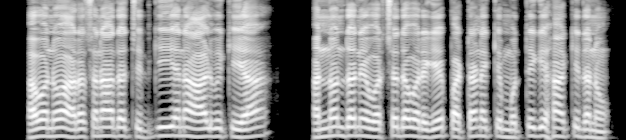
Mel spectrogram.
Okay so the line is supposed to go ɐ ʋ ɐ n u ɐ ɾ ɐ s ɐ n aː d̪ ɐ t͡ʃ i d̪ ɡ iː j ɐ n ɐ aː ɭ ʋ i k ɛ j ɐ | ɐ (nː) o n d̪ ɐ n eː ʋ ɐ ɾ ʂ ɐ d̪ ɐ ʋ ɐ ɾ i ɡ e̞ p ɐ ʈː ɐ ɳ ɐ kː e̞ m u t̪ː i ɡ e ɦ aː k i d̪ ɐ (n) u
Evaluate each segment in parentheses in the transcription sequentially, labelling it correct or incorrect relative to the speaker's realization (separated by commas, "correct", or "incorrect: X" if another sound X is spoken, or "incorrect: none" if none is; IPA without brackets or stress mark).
correct, correct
